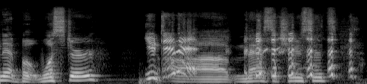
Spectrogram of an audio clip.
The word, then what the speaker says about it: Worcester: I'm probably gonna butcher uh saying it but Worcester you did it uh Massachusetts yeah I I'll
